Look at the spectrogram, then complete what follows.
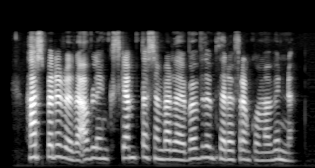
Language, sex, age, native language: Icelandic, female, 40-49, Icelandic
